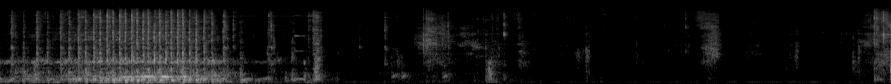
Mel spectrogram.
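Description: A sewing machine stitches fabric along an angled seam for a Carlotta Commuter project, a steady loud mechanical whir for the first few seconds, then quiet handling clicks and rustles.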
